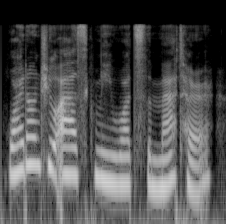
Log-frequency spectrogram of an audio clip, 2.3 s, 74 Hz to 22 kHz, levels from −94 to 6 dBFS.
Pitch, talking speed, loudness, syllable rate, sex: 240 Hz, 210 wpm, -21 LUFS, 4.5 syllables/s, female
